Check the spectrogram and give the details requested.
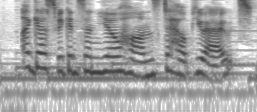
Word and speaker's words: Johannes: guess we can send johans to help you out Johannes is that how you say it in the English johans I mean in Swedish you uh pronounce the e as well Johannes Johannes I would yeah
